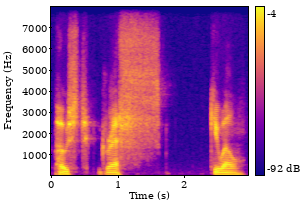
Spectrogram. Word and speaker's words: Postgres: It operates in the same space as Oracle or Microsoft SQL Server or PostgreSQL. It's spelled PostgreSQL, but people just call it Postgres.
